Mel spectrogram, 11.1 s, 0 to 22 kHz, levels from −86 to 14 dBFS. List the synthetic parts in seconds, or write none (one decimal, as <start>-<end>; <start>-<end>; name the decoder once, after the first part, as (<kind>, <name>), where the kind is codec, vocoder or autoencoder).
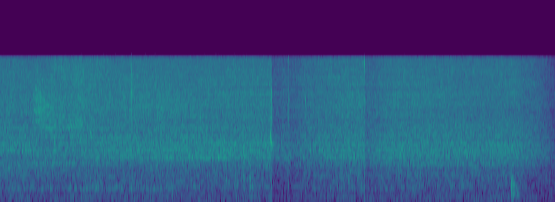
none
